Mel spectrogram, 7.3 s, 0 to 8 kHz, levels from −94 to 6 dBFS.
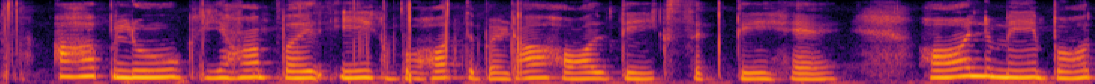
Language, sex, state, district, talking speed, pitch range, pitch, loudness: Hindi, female, Himachal Pradesh, Shimla, 115 wpm, 210-250 Hz, 235 Hz, -18 LUFS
